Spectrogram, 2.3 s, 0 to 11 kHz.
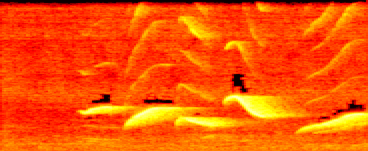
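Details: Green-winged saltator giving its "boca mole" song style, evening recording from 3 January 2019; a rich sequence of five slurred whistles, alternating falling and rising, closing on a long upward-sweeping note.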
